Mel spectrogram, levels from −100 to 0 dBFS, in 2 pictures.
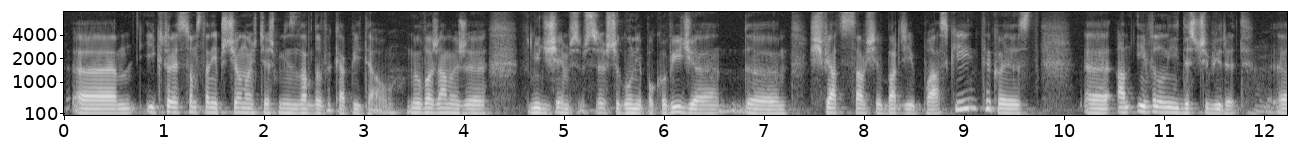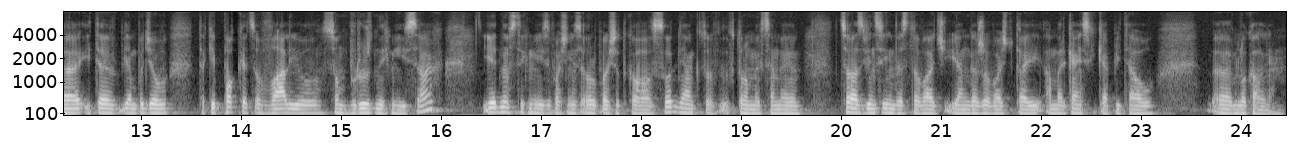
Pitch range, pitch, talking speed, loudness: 115-130 Hz, 120 Hz, 150 wpm, -21 LUFS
